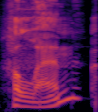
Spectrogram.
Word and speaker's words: Helene: Helene, yeah. – It's a little annoying, but... – Why is it annoying? – It's clearly Helen. – Yeah, but it's not in French.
